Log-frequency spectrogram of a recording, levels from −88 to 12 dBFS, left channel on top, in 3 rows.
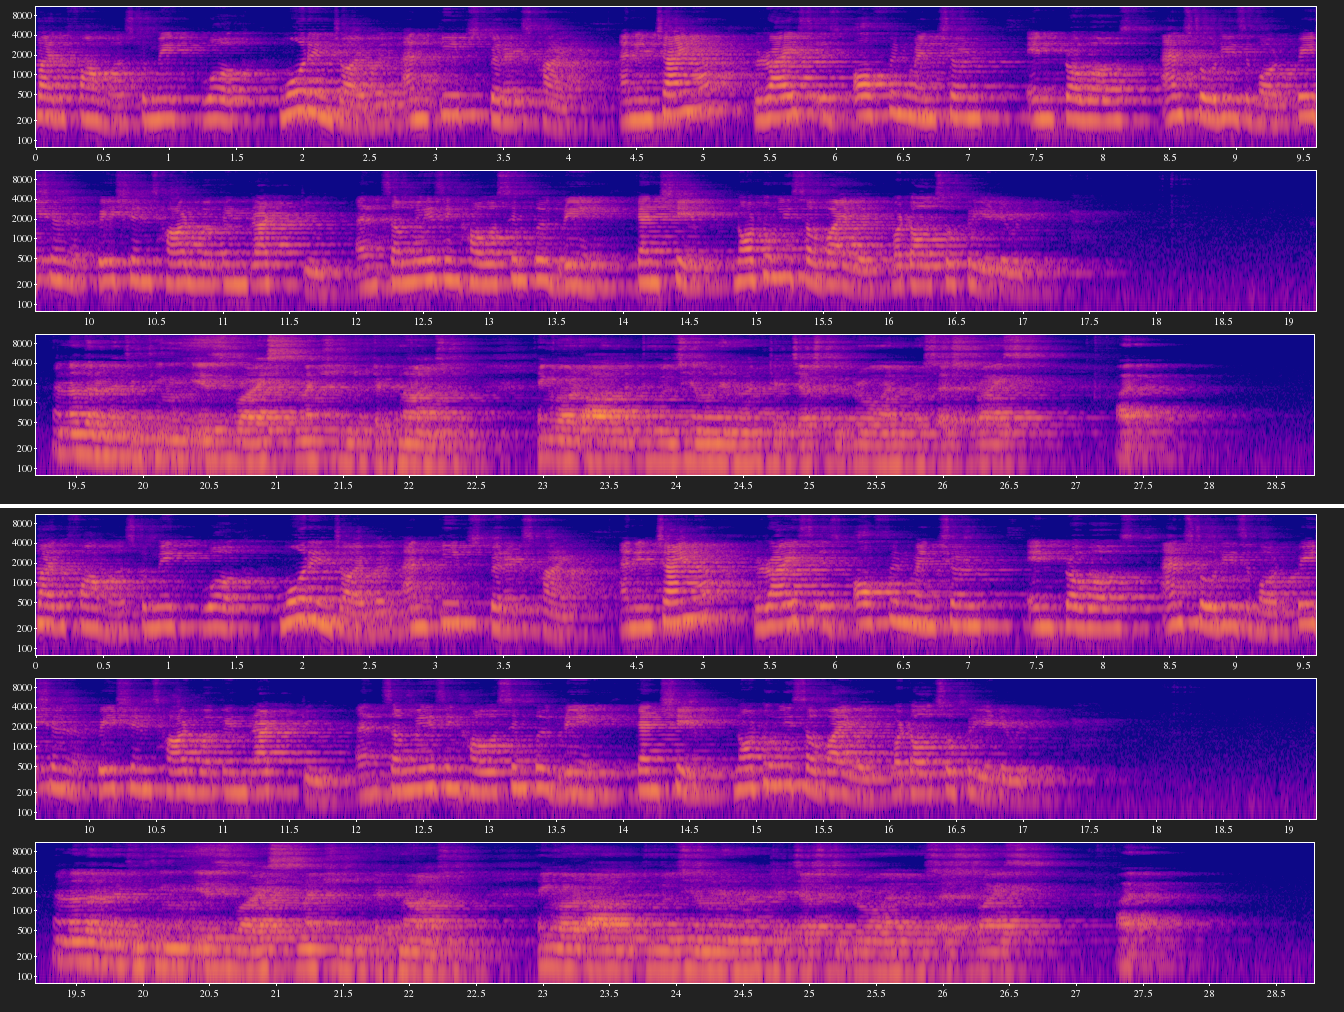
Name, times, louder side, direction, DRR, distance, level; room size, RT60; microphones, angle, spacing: voice 1, 0.0-1.5 1.8-4.1 4.4-5.1 5.4-7.1 7.4-13.8 14.1-17.2, equal, 15° left, -1 dB, 1.9 m, -27 dB
voice 2, 19.3-26.6 27.3-27.4, left 1 dB, 85° left, -6 dB, 7.6 m, -27 dB
29.5 x 11.0 x 9.7 m, 1.5 s
head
